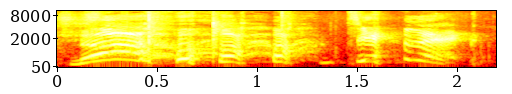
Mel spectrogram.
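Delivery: loud, high laughing yell of defeat; frustrated yelling. Real, not acted. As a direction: shout in real frustration.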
